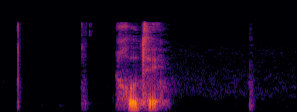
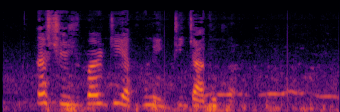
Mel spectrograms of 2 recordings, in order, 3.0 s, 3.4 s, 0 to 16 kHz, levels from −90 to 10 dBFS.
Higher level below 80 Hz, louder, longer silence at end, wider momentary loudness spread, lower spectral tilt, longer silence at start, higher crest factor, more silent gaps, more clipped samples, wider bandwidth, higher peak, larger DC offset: second, -64 dBFS vs -44 dBFS; about the same, -25 LUFS vs -26 LUFS; first, 1.3 s vs 0 s; first, 26 LU vs 16 LU; about the same, -4.5 dB/octave vs -5 dB/octave; first, 1.15 s vs 0.05 s; first, 24 dB vs 18 dB; neither; neither; second, 7.8 kHz vs 11.5 kHz; about the same, -8 dBFS vs -8 dBFS; neither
